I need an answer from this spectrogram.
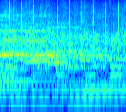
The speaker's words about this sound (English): But clap your hands for your woman pastor. Your woman pastor. Who? Oh, let your hand clap be louder for her.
